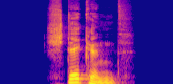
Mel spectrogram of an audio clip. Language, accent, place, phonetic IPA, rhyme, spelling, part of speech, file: German, Germany, Berlin, [ˈʃtɛkn̩t], -ɛkn̩t, steckend, verb, De-steckend.ogg
- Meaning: present participle of stecken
